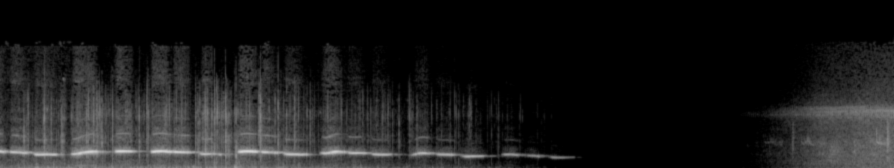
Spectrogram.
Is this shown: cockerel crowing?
no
